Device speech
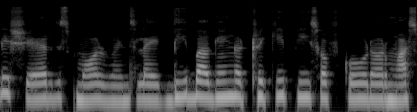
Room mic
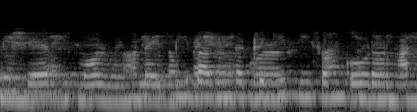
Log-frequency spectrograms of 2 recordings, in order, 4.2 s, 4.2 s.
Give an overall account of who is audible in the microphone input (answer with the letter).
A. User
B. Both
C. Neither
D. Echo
B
